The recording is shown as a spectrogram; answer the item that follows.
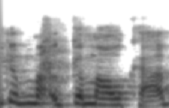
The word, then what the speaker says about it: Gomulka: I think Gomulka. Well, I say Gomulka, but that's I think the Aussie slang on it. The Aussie, our accents, I think, will say it differently. But I say Gomulka.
